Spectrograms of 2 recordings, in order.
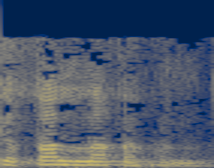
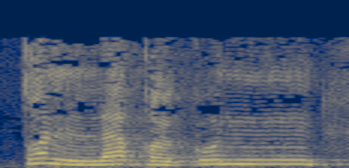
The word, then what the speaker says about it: طلقكن: عسى ربه إن طلقكن، أهدي عايزة بقى إيه فن بقى في النطق، ما تقولش طلقكن، طلا، ما أنت عارف اللام مرققة، طلا، قاكن، وخد بالك في قاف وفي كاف، ادي كل حرف حقه، طلقكن،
